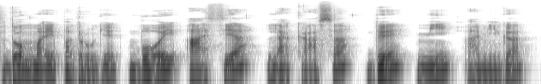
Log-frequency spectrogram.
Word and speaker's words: hacia: Hacia. Пишется он через букву H, которую мы не читаем. Hacia. Ударение на первый слог.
